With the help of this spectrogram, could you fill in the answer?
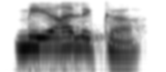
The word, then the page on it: maiolica: Indian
